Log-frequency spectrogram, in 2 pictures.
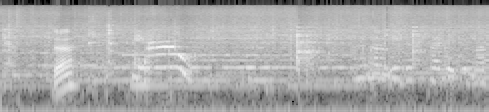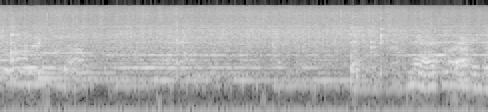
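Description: Meat and mushrooms sizzling on the hot plate of a tabletop gourmet grill, a steady frying hiss. Steady held tones lie under it throughout, with a few sliding tones between about half a second and two seconds in.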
